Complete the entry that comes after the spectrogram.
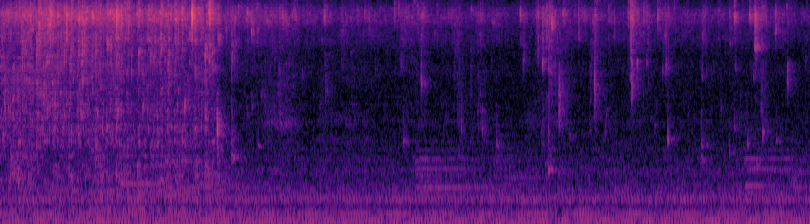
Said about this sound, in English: If we need to pour some of it off, which I think we do, we're just going to take it over to the sink here.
